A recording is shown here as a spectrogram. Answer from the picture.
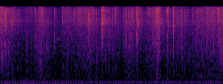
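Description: Clear plastic wrapping around a sandwich crinkling as it is handled and turned in the hands: a dense, irregular run of small crackles.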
